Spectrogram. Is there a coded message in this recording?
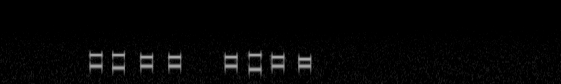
Yes: DTMF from 0.9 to 3.1 s, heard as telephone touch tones, dialled by hand, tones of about 120 ms. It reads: 9688 8387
